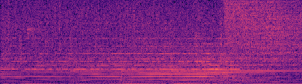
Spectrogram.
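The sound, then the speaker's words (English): A steady, dense hiss of heavy July summer rain pouring onto concrete pavements by the Union Canal, continuous, with a faint low hum underneath and no voices. “I set off in the drizzle, and before long, the dreary concrete pavements were alive with movement, as a torrent of precipitation set all surfaces alight with a sort of visual music.”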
